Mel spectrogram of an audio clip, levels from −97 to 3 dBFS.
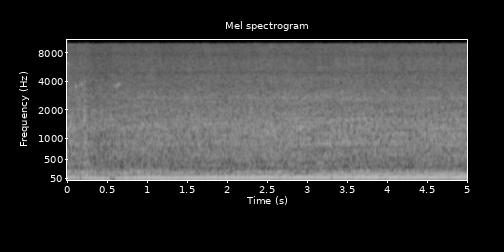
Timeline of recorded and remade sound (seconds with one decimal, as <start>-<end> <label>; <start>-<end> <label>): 0.0-2.8 recorded; 2.8-3.3 remade; 3.3-5.0 recorded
